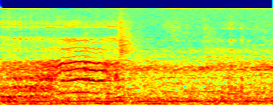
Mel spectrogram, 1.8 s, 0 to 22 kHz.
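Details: Eight-month-old female cat in heat, two hours after her first birth control pill, September 23, 2011. A short harmonic, slightly wavering cry over constant low hum; her owner questions her afterward.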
